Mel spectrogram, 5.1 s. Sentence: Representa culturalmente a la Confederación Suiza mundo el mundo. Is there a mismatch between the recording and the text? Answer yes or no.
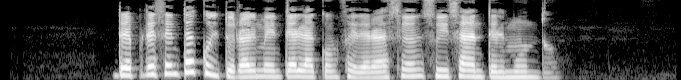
yes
